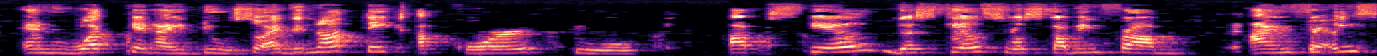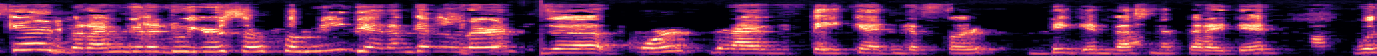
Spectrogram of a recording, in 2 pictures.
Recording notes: The audio of this interview isn't the best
